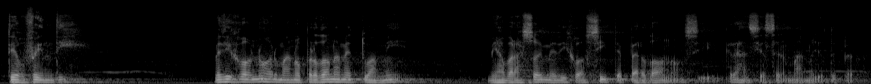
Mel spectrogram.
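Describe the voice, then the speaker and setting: A man's voice: lowish voice, little pitch movement, normal speed, creaky, a little mellow. An older man, a pastor preaching a sermon and acting out the dialogues of his own stories. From Mexico. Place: church sanctuary. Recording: echoey church hall with long reverb.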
